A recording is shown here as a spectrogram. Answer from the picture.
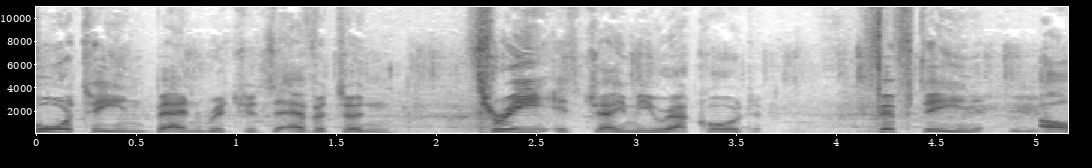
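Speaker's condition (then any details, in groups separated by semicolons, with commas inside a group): No condition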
